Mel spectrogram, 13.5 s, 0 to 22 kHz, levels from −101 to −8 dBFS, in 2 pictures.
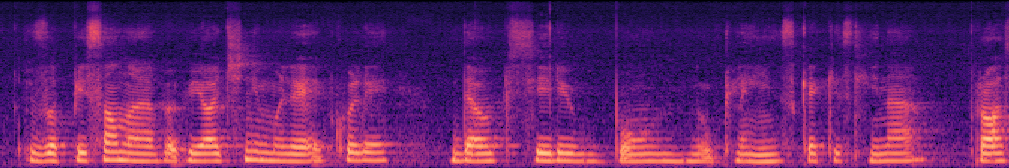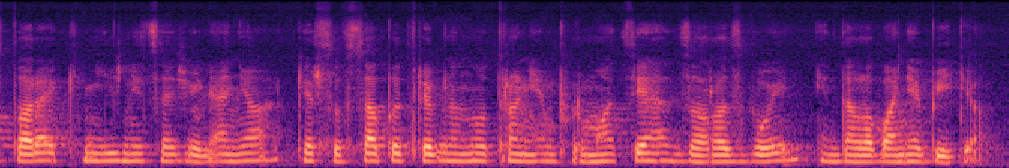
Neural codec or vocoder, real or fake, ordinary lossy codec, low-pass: vocoder, 44.1 kHz, 128 mel bands, Pupu-Vocoder; fake; none; none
